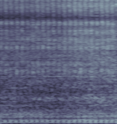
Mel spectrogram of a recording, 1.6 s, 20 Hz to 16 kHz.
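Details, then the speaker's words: New Alpha Motoland Scout 110cc motorcycle, 600 km, idling with an even low thump and dry tapping from the cylinder head; valve clearances adjusted but noise remained; oil pump not delivering oil to the head, parts running dry. "Проблема в том что маслой насос не нагнетает в головку масло как проверили снимаем крышку запускаем двигатель масла не идёт должны быть потоки брызги масла при работающем Маслово насосе"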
